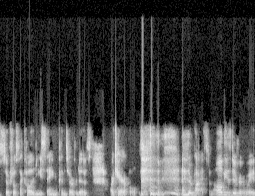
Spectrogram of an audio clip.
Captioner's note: laughs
